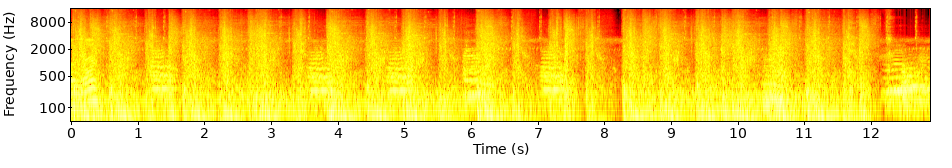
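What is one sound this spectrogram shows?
A blade clashes and strikes again and again in a fight.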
